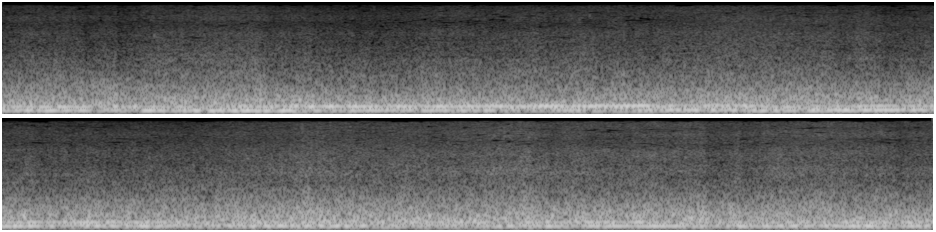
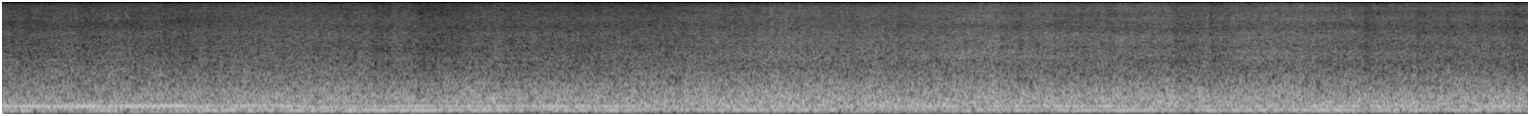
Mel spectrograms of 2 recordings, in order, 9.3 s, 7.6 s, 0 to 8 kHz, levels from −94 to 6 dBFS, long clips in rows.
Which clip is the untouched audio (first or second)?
second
